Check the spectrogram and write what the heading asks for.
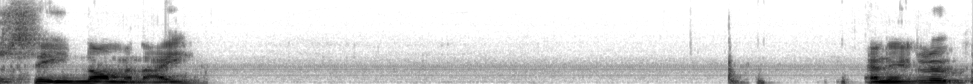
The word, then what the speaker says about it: Sine Nomine: at least we got the right pronunciation of see nominee and it looked like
